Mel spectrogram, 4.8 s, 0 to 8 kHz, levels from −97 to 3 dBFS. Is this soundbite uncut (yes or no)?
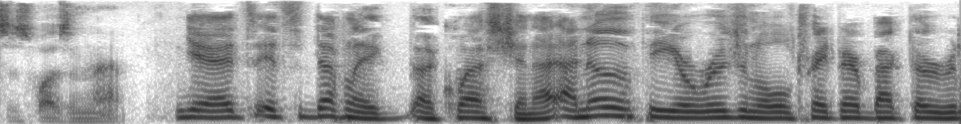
yes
